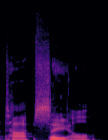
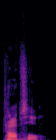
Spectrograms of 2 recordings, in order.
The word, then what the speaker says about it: Topsail: it's named after the top sale of the ship but it's not pronounced top sale correct topsail that's the that's that's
